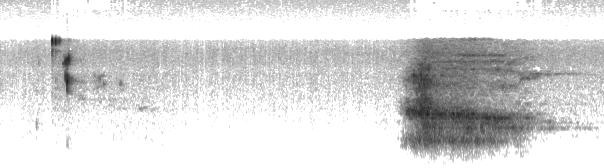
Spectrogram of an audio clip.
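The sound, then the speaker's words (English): A single deep breath taken during a guided calming exercise: a breathy rush of air lasting over a second after near silence, preceded by a couple of faint clicks. “So let's take another deep breath together.”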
